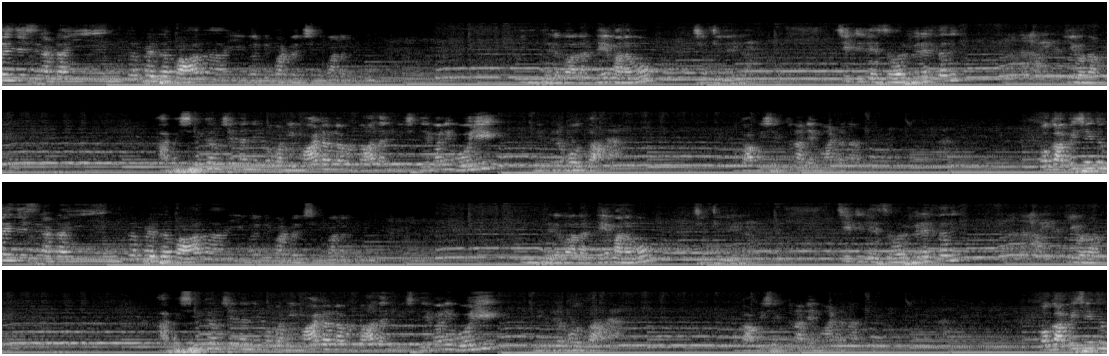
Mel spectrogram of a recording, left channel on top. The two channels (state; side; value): normal; both; correlation 0.52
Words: ఏం చేసినట్ట? ఈ ఇంత పెద్ద బాధ ఎవరిని పట్టు వచ్చింది మనకు? ఇది తెలవాలంటే మనము చీటి లేదు. చీటి లేసి ఎవరి పేరు ఎత్తది? యోనా పేరు. అభిషేకం చేత నింపబడి ఈ మాట అన్నప్పుడు బాధ అనిపించింది. ఏమని? పోయి నిద్రపోతా. ఒక అభిషేకం అనే మాట నాకు. ఒక అభిషేకం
